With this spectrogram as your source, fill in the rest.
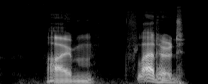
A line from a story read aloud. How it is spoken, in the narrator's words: Raph chuckled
